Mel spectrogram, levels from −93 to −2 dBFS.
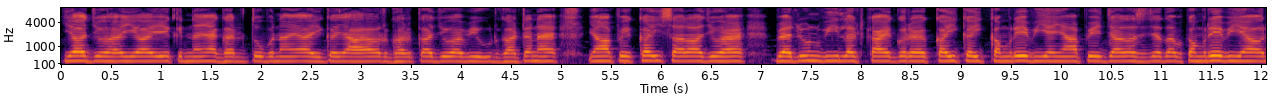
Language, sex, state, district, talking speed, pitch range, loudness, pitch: Maithili, male, Bihar, Madhepura, 215 wpm, 195-205 Hz, -32 LUFS, 200 Hz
